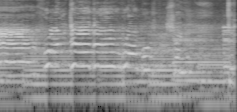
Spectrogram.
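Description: Music with a voice singing sustained, wavering notes, several note changes within a couple of seconds, over a steady low accompaniment.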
